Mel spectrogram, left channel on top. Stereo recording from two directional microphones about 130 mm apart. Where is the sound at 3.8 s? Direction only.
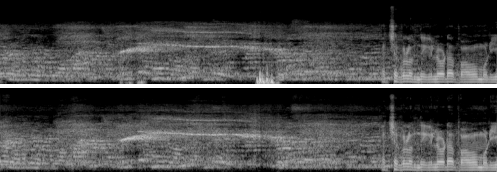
30° left (ahead or behind).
